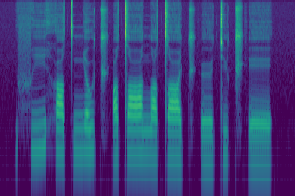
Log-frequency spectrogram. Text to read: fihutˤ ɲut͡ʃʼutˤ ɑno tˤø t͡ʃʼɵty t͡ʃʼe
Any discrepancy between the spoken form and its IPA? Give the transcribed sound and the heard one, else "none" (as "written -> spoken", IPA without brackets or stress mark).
ɵ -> ø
